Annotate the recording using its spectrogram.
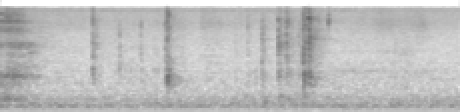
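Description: A few separate keystrokes on a computer keyboard, sharp clicks spaced out over the two seconds.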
